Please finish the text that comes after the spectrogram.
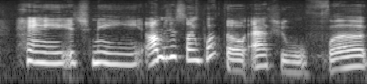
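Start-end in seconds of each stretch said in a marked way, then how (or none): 0.2-1.4 put-on babyish voice, high. Retelling a voicemail a guy left, the speaker imitates his put-on baby voice.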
